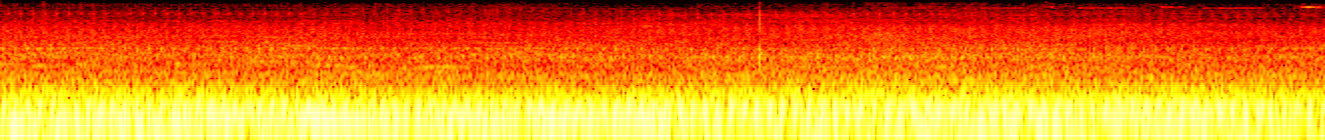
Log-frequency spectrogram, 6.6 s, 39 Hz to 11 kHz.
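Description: Italika DT 125 motorcycle's single-cylinder four-stroke engine running steadily at cruising speed, with wind and road noise.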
